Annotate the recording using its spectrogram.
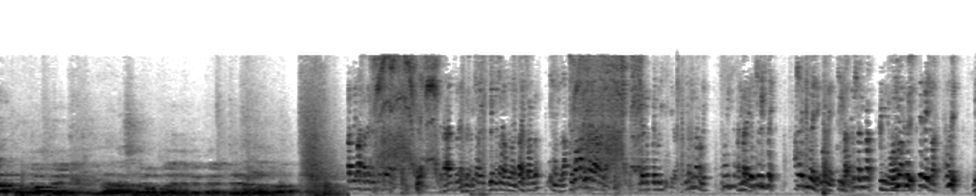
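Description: A person's voice talking. About four seconds in, a cut to thin, high-pitched, squeaky chattering voices with no low end, the sound of sped-up talk.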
